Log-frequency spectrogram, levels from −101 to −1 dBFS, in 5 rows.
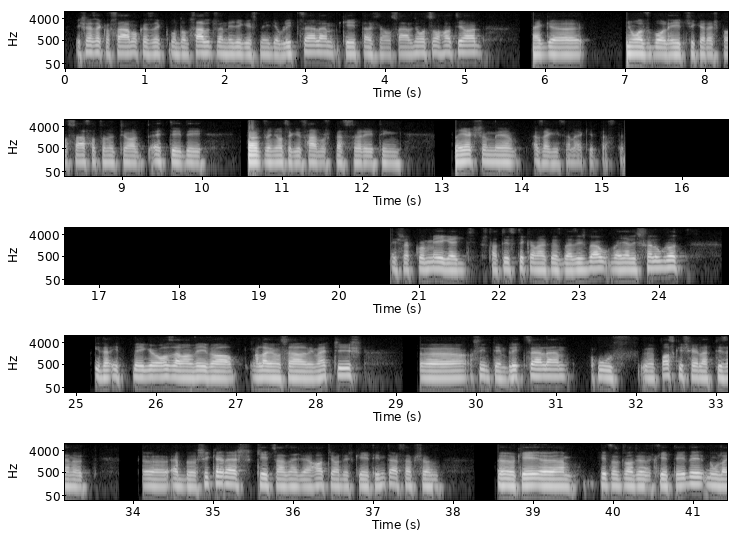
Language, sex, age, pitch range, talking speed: Hungarian, male, 20-39, 125-145 Hz, 110 wpm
